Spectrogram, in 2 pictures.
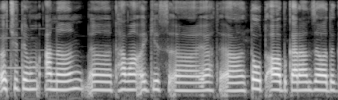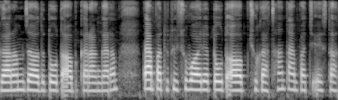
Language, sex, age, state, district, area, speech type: Kashmiri, female, 45-60, Jammu and Kashmir, Srinagar, urban, spontaneous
